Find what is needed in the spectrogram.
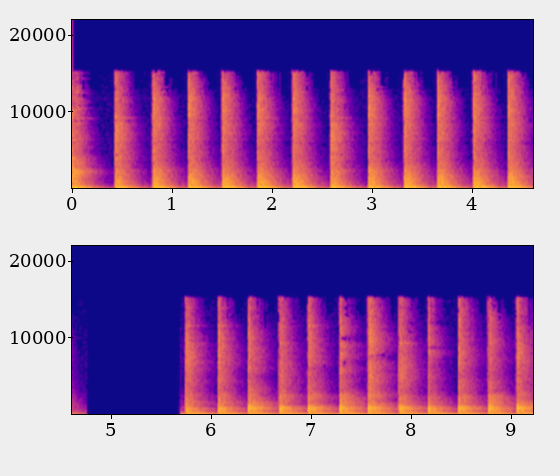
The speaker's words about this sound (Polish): Tak stuka młotek, kiedy tata wbija gwóźdź.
